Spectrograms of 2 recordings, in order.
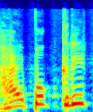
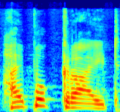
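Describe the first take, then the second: First: The last vowel sounds like 'ee'. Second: The last vowel sounds like 'eye'. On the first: The speaker calls it wrong. "हाइपोक्रीट नहीं" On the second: The speaker calls it right. "आर के बाद आई है तो क्राइट"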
